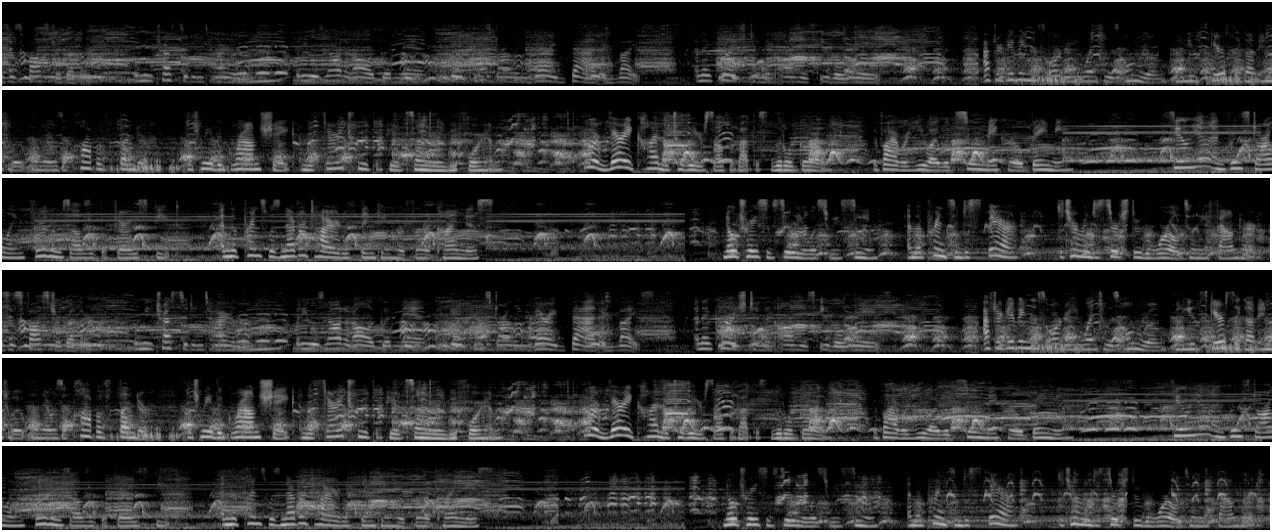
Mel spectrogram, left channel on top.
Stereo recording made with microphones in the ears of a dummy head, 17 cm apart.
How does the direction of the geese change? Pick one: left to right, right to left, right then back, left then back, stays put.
left to right.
